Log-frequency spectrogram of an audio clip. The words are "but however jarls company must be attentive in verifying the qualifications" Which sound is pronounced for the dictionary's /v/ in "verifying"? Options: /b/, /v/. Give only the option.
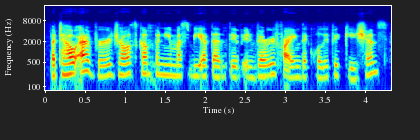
/v/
